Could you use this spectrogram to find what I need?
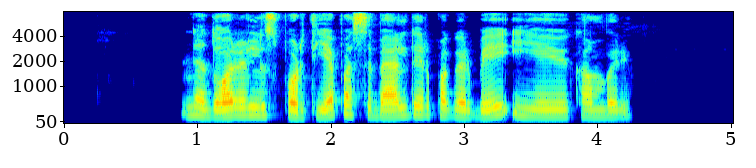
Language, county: Lithuanian, Tauragė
